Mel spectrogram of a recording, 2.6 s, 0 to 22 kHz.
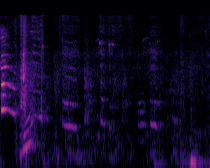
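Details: Six-week-old Staffordshire Bull Terrier puppies from one litter, recorded 11 December 2023: a few short high whines, some slightly falling, follow a burst of human voice, with a low thump near the end.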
